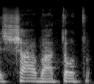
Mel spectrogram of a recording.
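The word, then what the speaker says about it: שבתות: reposo y acá arriba Cómo se pronuncia chavatot y en Amarillo también en el en la letra hebrea la que dice shabatot lo mismo lo mismo es plural de shabat es shabat y aquí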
